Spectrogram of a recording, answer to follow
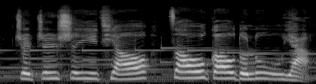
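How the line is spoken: Sighing. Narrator (Chinese): 马蒂娜叹息道

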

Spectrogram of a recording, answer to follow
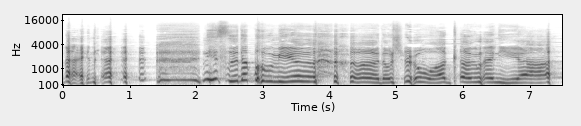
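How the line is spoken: Wailing, crying out. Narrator (Chinese): 贾琏 大哭，直叫

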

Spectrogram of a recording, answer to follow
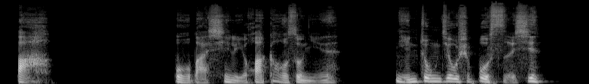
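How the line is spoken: Trembling voice. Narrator (Chinese): 关山颤声说道

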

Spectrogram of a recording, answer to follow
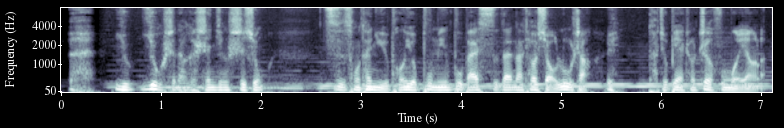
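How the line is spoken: Whispering. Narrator (Chinese): 黄大开悄声说道

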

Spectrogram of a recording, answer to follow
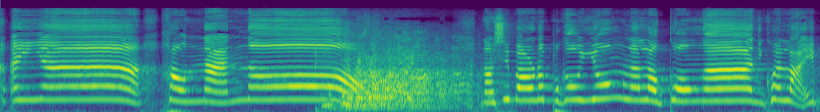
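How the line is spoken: Exasperated calling out. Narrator (Chinese): 王嫂一脸黑线呐，就喊老王

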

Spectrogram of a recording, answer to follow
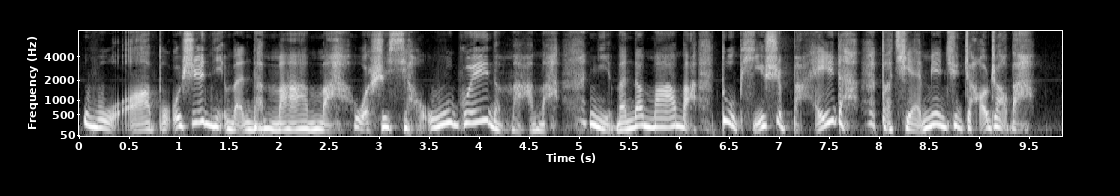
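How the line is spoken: Laughing. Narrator (Chinese): 大乌龟笑着说

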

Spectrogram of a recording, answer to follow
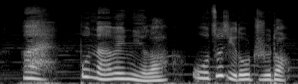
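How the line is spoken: Sighing, resigned. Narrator (Chinese): 丸子突然叹了口气

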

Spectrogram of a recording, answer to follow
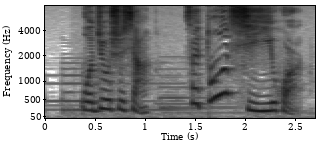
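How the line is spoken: Cold. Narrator (Chinese): 比利冷冷地说

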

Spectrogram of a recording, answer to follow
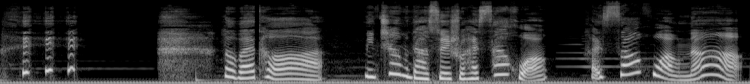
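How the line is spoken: Laughing while speaking. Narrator (Chinese): 陈寡妇仍旧捂着嘴巴笑，边笑边说道

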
